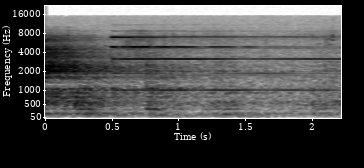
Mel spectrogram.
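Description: Playback of an experimental sound piece composed from recordings of a working factory (looms, voices, footsteps) and of children pretending to be the factory. A noisy burst fades in the first half-second, then several thin, steady high tones hold.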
